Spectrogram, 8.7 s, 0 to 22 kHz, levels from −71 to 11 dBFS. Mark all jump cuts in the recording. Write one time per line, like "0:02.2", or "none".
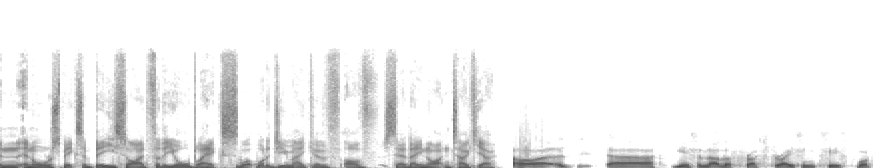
0:02.4
0:05.0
